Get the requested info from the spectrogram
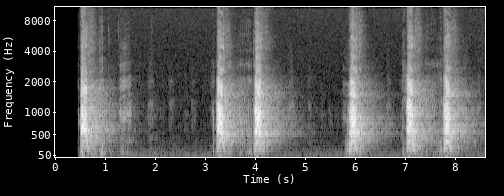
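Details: Dog barking in sharp, harsh single and paired barks with gaps of one to two seconds, six barks in all, each ending in a short echoing tail.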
